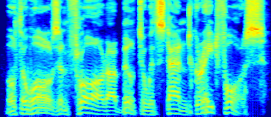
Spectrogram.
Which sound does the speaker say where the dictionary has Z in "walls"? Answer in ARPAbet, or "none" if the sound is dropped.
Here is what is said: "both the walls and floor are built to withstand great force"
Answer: Z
